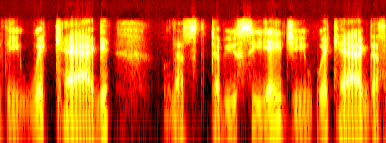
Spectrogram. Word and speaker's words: WCAG: accessibility guidelines or the wit CAG that's WCAG WIC AG that's how we pronounce it version 2.0 the w3c is is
